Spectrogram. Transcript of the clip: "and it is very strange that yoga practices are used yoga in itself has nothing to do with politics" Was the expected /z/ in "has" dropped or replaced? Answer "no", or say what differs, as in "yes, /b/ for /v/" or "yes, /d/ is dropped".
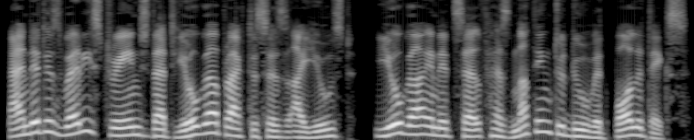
no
